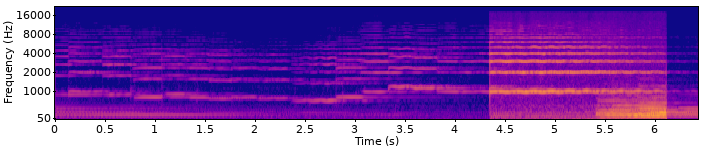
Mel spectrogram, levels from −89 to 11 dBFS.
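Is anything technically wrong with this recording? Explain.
Yes. From 4.34 to 6.11 s there is a sudden gain jump of about 23 dB. Sound and background noise leap up together, likely from a gain change applied without a ramp.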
